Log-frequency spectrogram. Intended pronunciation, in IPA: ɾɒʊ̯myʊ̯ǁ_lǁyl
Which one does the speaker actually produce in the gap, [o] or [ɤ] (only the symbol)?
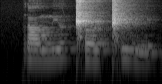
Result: o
